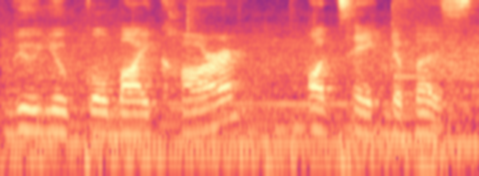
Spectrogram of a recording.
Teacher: his voice lies slightly in the middle and falls at the end for the final option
